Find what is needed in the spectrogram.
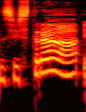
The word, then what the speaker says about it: сестра: The same with сестра, сестры, in which the yo in сестры, once the stress is taken away from it, in сестра, it becomes a ye, and that ye is pronounced as an e, сестра.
